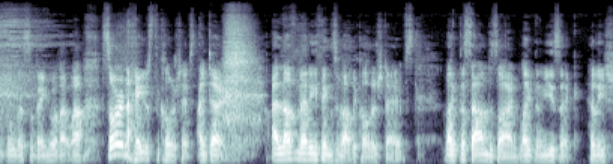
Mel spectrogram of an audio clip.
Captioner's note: laughs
